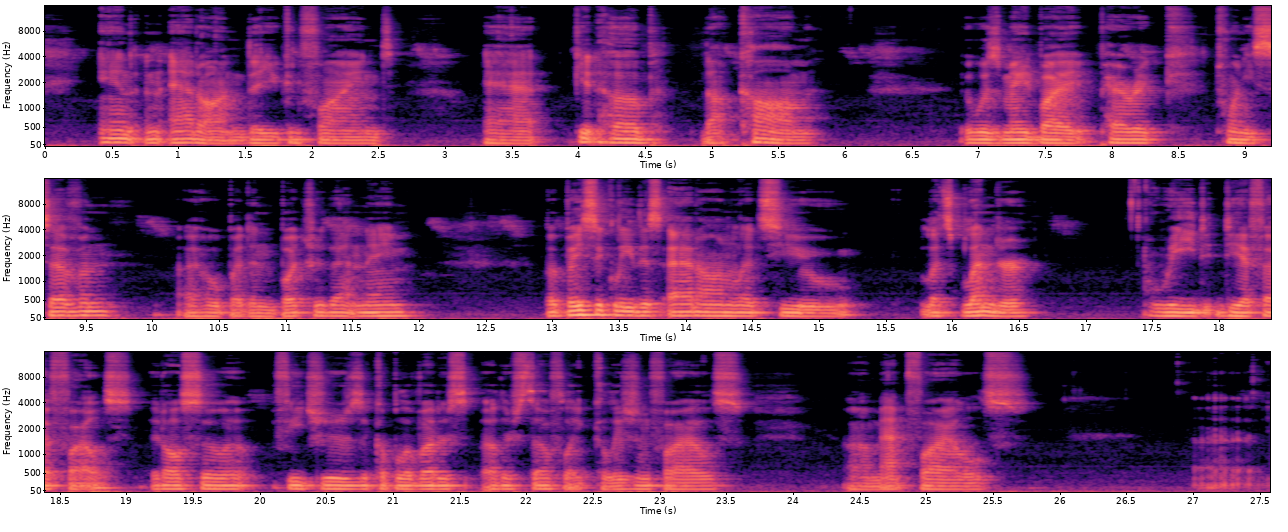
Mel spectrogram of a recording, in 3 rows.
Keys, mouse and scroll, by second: 1.0 click.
